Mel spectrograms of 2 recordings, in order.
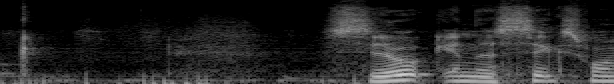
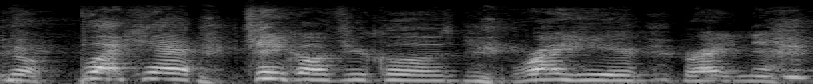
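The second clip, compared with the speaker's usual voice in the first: loud, high hammed-up order; playful mock command, a laugh at the end; mock demand; 6 semitones higher, 4 dB louder than usual. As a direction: bark it like a cartoon hero. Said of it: "He goes".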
